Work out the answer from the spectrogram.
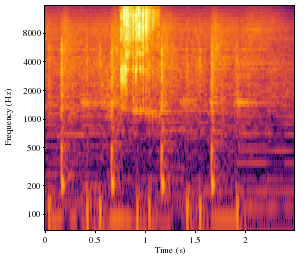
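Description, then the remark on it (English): Loud crunching of a potato chip, with sharp crackly bites repeating in a steady rhythm about twice a second, and no talking. “Do I have to crunch it? You have to crunch it.”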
